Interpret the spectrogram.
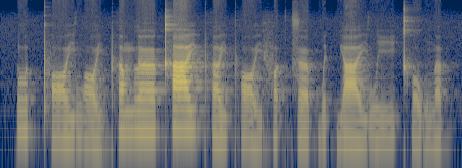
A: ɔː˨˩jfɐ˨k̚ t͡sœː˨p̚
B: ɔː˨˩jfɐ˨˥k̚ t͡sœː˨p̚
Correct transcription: A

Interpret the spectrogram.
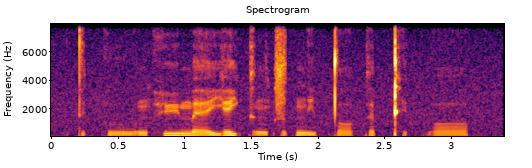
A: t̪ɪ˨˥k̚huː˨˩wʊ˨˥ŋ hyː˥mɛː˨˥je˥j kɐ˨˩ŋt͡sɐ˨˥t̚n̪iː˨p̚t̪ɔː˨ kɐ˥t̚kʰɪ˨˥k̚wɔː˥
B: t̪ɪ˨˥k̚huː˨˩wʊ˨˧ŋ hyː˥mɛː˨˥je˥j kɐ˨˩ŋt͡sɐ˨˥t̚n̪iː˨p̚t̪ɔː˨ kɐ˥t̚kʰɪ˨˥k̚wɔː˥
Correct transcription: B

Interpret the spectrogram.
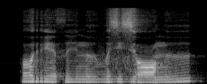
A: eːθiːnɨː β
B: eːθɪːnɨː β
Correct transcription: A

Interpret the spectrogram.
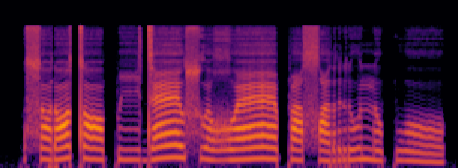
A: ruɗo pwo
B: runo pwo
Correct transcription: B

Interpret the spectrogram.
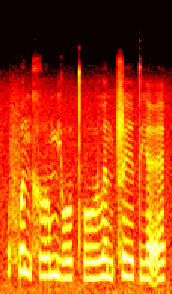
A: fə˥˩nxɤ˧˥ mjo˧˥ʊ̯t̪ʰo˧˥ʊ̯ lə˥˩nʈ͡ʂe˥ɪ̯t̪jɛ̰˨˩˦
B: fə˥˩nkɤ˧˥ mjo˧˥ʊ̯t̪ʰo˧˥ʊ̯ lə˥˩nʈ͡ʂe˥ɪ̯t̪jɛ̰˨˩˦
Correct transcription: A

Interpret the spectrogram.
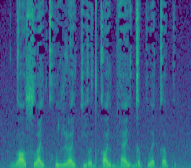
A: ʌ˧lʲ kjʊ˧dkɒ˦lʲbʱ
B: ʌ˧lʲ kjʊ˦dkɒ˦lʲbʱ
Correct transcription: A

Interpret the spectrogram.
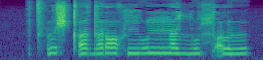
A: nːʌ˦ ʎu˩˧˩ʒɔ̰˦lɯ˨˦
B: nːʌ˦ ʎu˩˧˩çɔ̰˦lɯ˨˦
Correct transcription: B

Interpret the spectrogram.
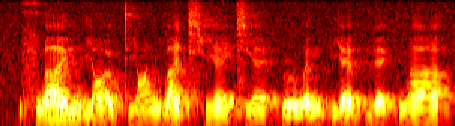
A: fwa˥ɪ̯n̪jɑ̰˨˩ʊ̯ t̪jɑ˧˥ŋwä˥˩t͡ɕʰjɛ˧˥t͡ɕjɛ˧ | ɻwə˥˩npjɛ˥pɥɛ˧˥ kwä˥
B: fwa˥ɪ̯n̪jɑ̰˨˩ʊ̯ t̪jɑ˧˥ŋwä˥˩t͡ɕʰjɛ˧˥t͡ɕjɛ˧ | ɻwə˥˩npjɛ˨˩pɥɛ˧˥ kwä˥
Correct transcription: A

